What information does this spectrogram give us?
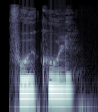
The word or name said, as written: fodkulde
